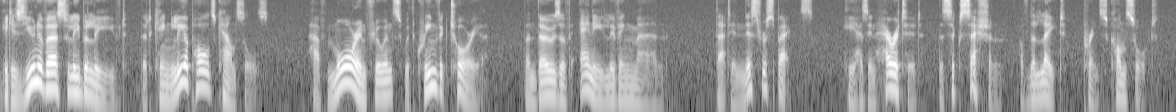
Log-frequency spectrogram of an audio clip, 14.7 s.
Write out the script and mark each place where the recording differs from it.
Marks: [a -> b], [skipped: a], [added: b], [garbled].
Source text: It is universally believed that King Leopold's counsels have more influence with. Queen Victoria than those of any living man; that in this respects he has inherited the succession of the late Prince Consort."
It is universally believed that King Leopold's counsels have more influence with. Queen Victoria than those of any living man; that in this respects he has inherited the succession of the late Prince Consort."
